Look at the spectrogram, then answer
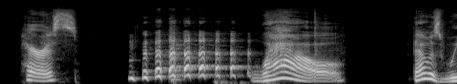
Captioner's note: laughs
